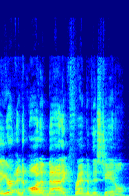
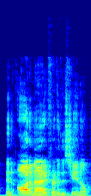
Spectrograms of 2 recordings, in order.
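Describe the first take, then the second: First: Said in the usual way. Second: Automatic leaned on, rest lower; stress on automatic. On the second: Shown as a demonstration. Streamer repeats welcome to Aussie viewer, stressing automatic.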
